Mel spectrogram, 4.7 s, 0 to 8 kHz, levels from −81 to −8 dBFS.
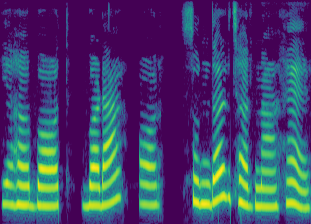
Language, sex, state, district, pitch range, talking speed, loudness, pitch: Hindi, female, Madhya Pradesh, Dhar, 250-285 Hz, 90 wpm, -15 LUFS, 260 Hz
